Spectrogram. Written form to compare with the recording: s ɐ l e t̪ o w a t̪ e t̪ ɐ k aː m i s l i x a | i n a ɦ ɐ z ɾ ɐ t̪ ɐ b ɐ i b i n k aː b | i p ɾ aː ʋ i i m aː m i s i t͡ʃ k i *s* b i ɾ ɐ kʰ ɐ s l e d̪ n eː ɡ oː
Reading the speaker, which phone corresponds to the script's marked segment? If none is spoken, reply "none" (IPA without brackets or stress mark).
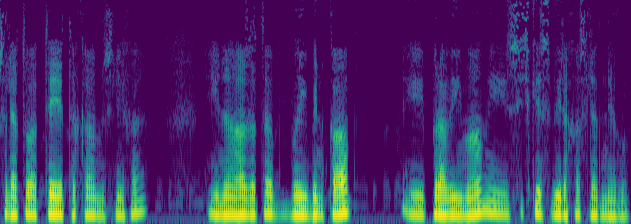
s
